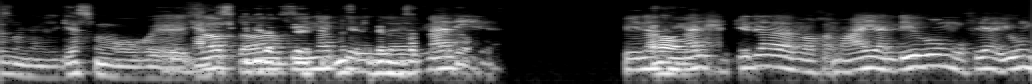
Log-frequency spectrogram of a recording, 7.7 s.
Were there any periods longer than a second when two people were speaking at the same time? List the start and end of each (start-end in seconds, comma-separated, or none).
1.2-3.7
